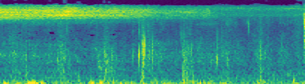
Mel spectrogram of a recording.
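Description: Footsteps of a person walking on a path, with a steady high-pitched insect chorus in the background.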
